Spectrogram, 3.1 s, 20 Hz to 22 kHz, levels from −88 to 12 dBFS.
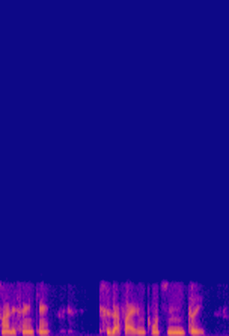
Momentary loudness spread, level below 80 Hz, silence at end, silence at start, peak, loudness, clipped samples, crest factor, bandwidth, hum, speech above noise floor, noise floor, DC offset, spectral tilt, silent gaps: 10 LU; -80 dBFS; 0.35 s; 0 s; -10 dBFS; -26 LUFS; under 0.1%; 18 dB; 3.7 kHz; none; 22 dB; -48 dBFS; under 0.1%; -10 dB/octave; none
